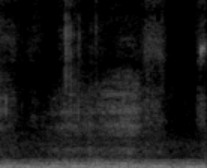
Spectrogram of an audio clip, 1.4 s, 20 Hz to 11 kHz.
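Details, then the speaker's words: Penn Fierce IV 8000LL spinning reel being serviced, bearings turned by hand before cleaning; quiet, rough, uneven gritty crunch as the bearings are heavily covered in salt grit. "man they are just so covered in grit can you hear that wow"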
